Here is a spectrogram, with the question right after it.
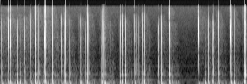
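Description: A small, flat black pebbled-leather case or wallet lies on carpet and is tapped and scratched with the long manicured fingernails of both hands. Quick, dry clicking taps come in rapid irregular bursts, each with a soft low thump and a brief bright tick, broken by a short pause before the tapping resumes.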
